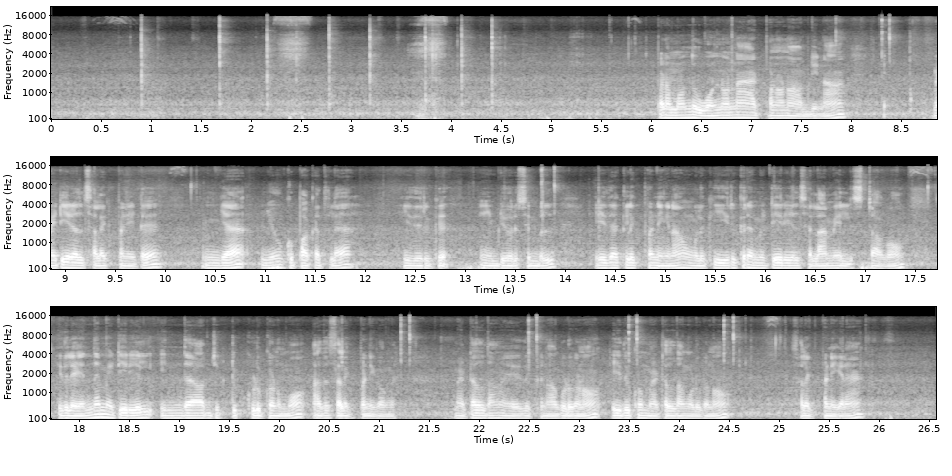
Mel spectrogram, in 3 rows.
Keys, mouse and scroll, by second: 0.6 scroll down 1, 0.6-4.7 shift+middle drag, 4.7-5.9 scroll up 3, 8.0 click, 20.9 click, 23.2-25.0 drag, 25.0-25.6 scroll down 1, 25.6-26.5 scroll down 1.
